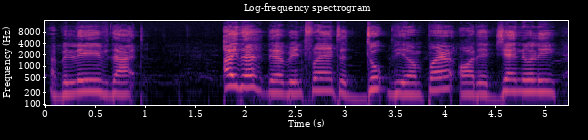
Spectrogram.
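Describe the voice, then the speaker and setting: A man with a Bajan accent giving live cricket commentary in a measured, explanatory way. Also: high voice, clear, resonant tone.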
